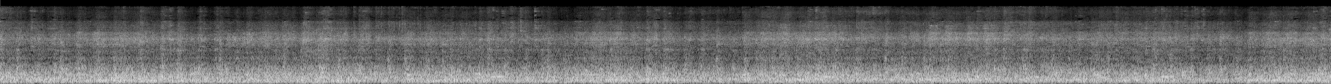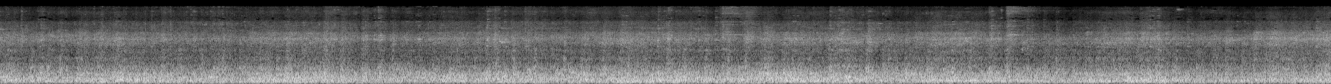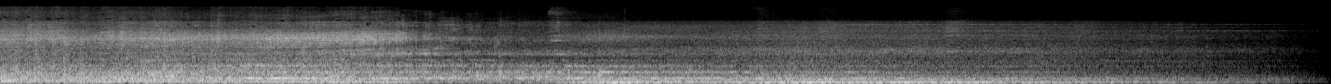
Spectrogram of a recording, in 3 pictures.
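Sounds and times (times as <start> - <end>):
freight train wheels clattering on rail: 0.0 - 37.7
low hum: 28.8 - 38.4.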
